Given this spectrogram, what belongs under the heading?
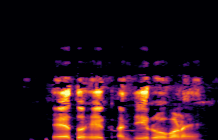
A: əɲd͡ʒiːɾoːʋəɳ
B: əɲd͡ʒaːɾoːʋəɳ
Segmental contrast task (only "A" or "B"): A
